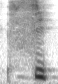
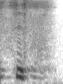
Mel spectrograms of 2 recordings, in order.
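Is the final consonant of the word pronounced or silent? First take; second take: silent; pronounced. First: The final consonant is not pronounced. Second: The final S sound is clearly pronounced. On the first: A word starting with a consonant follows. "on prononce si" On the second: Nothing follows the number. "on prononce bien le S"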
